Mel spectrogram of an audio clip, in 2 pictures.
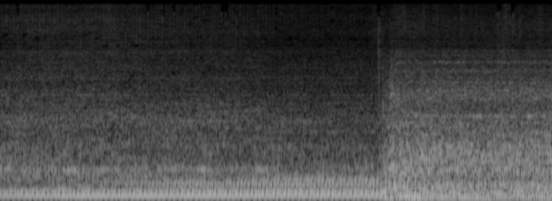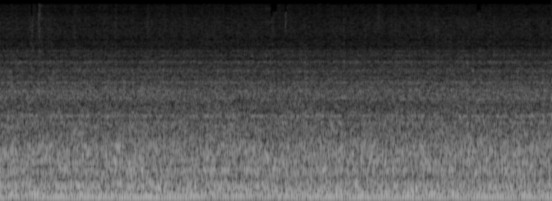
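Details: John Deere zero-turn mower, commercially used, with old blades refitted: engine hum turns to a steady whoosh as blades engage with no periodic clunk, showing the intermittent noise was a blade problem, not spindle.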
